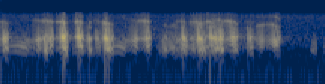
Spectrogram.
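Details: Wood frog chorus in Québec played during an amphibian monitoring training, described as sounding like a duck: rapid clucking, quacking chuckles overlapping in a dense burst, then a brief pause.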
